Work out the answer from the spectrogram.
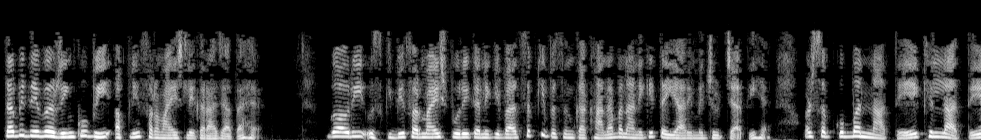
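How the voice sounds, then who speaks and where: A woman's voice: medium pitch, no echo, highs cut off. A woman narrating a scripted family story expressively, addressing her listeners directly.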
